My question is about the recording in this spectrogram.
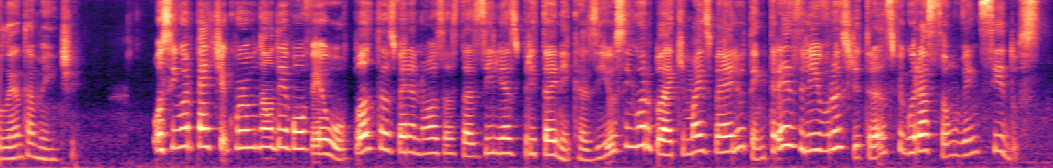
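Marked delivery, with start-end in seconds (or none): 1.5-10.4 put-on high, prim old librarian listing overdue books; fussy librarian, much higher voice; strict librarian. A narrator's reading. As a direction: peer over your glasses and list the culprits.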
